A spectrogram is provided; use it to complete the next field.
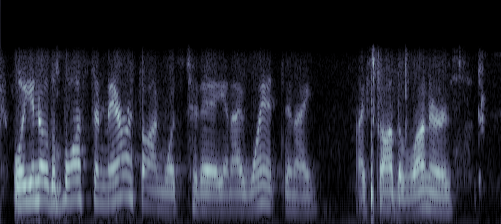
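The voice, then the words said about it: Boston East Coast accent. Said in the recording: “Have East Coast accents. ... my Boston accent. ... as soon as I heard your voice, I thought Boston.”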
